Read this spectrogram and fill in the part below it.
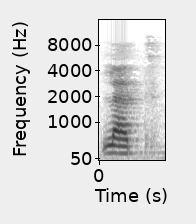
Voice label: "lat", Silabas

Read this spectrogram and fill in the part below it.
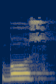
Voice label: "bús", Silabas

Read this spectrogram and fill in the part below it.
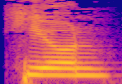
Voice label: "gion", Silabas

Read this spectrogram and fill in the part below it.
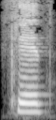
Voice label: "ged", Silabas

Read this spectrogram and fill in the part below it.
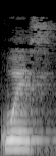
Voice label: "cuez", Silabas

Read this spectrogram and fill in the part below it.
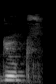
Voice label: "yux", Silabas

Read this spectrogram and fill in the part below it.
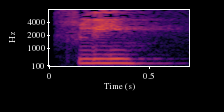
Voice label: "fli", Silabas

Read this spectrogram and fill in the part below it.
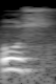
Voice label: "hus", Silabas

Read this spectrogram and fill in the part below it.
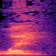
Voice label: "huai", Silabas

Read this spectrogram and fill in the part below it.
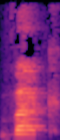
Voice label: "vac", Silabas

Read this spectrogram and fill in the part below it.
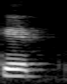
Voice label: "quet", Silabas

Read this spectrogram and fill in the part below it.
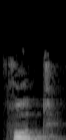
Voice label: "fut", Silabas

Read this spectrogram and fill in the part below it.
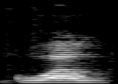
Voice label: "guau", Silabas

